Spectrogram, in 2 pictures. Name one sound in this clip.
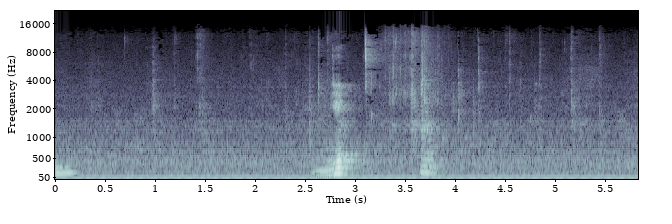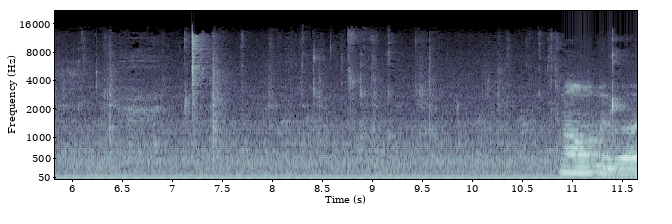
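Two men crack and peel shellfish with small clicks.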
